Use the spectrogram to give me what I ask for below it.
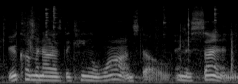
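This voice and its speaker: Through noticeable background noise, a woman's words come at a fairly quick pace. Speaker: tarot reader. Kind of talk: tarot reading. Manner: animated.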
